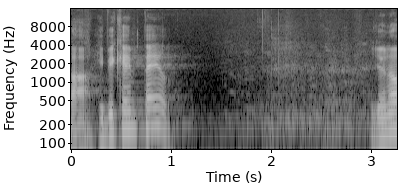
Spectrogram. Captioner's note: laughter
